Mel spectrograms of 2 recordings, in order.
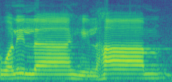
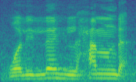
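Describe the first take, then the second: First: The final d sound is dropped entirely. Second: The final d is released with a slight bounce. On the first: The speaker calls it wrong. "Dal hilang" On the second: The speaker calls it right. "Itu bunyi qalqalah ni"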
